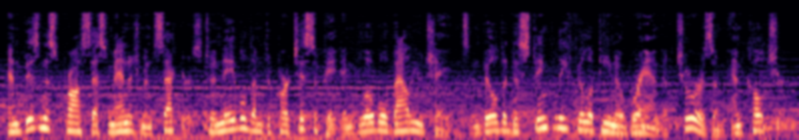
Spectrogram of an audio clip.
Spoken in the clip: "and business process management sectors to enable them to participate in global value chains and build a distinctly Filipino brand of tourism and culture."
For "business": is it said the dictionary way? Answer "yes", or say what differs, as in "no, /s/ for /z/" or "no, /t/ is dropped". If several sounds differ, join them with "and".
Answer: yes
